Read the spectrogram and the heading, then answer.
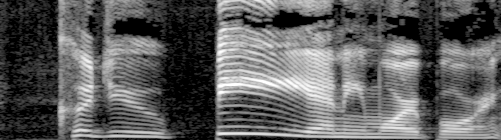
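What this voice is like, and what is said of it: Sitcom character catchphrase impression. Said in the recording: “a pretty good Chandler impression”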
